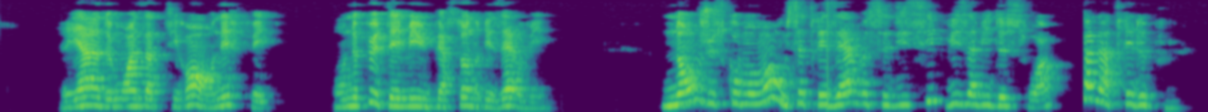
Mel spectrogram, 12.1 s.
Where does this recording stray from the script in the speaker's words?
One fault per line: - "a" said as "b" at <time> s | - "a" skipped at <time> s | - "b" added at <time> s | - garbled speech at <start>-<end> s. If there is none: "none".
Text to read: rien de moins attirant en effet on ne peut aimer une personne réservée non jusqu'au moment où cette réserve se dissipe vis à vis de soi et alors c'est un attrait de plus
- "et alors c'est" skipped at 10.6 s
